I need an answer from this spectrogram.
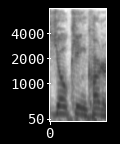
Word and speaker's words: Joe King Carter: And the way we say it it you have to you have to pronounce it that way because otherwise it sounds like you're saying joking Carter. And this joke this joke and this Joe King Carter doesn't joke around.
